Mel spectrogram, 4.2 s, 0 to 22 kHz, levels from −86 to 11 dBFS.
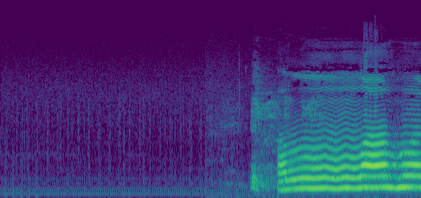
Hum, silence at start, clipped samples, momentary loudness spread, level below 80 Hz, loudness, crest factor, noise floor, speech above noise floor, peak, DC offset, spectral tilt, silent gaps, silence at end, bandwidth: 50 Hz at -45 dBFS; 2.5 s; under 0.1%; 18 LU; -60 dBFS; -12 LUFS; 16 dB; -55 dBFS; 44 dB; 0 dBFS; under 0.1%; -8 dB/octave; none; 0 s; 8 kHz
